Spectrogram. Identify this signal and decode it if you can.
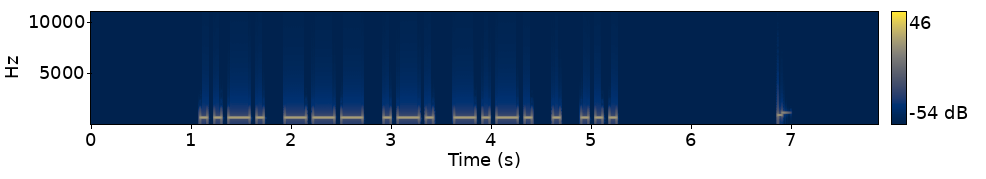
Morse code, heard as a keyed tone, about 17 wpm, 700 Hz. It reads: FORCES
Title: ES:S Suffix - Top 100 Words with Base Words 17wpm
